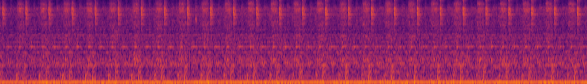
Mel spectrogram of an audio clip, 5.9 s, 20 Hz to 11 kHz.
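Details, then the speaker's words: 2015 EZGO Express S4 gas golf cart, sat over winter, crank-no-start from water in carburetor; after fix, with fuel filter added, starts without choke and idles steady, smooth low thrum, no misses or knocks; healthy idle. "okay so we're able to get the engine to start without choke which is good"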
